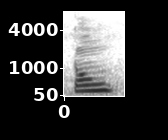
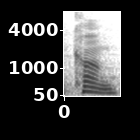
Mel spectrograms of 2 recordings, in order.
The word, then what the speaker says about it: kung: don't like me to cook but Mike it's pronounced Kong like high tone Fu but of course in English we just say Kung cuz cuz um I guess it's Wade GS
